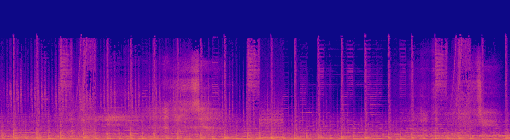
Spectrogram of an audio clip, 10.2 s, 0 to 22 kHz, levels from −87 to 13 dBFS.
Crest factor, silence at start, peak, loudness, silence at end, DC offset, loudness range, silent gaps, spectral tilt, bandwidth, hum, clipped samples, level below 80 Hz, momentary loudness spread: 16 dB; 0 s; -6 dBFS; -23 LUFS; 0 s; under 0.1%; 2 LU; none; -4 dB/octave; 17 kHz; none; under 0.1%; -54 dBFS; 3 LU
